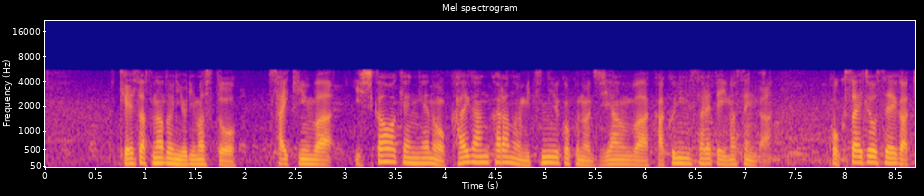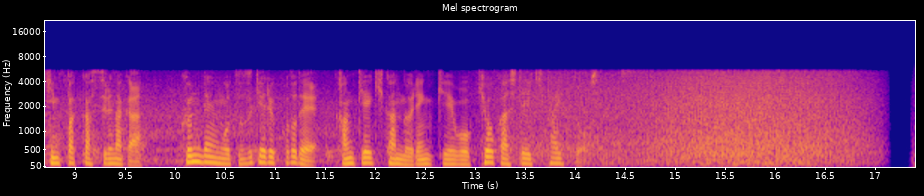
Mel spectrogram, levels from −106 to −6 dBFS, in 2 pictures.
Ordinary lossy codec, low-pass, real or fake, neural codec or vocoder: none; 5.4 kHz; fake; vocoder, 22.05 kHz, 80 mel bands, Vocos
